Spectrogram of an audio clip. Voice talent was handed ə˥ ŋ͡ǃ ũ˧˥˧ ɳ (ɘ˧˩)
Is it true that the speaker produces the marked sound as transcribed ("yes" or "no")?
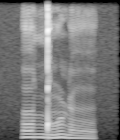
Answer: yes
